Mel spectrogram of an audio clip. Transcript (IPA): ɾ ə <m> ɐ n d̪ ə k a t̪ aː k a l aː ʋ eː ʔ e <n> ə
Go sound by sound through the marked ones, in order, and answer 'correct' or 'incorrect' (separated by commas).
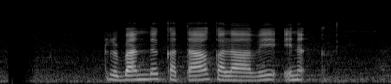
incorrect, correct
